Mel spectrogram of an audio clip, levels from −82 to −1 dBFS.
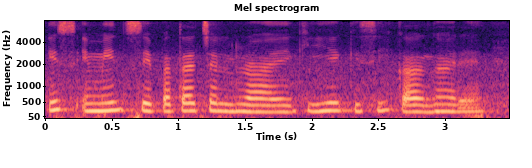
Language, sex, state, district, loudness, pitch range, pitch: Hindi, female, Uttar Pradesh, Shamli, -15 LUFS, 205-240 Hz, 225 Hz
